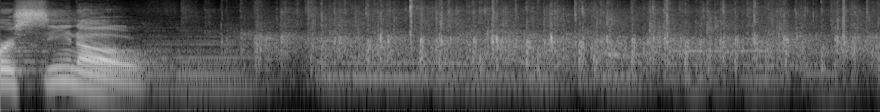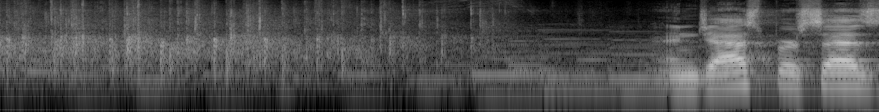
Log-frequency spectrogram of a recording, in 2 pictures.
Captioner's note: applause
